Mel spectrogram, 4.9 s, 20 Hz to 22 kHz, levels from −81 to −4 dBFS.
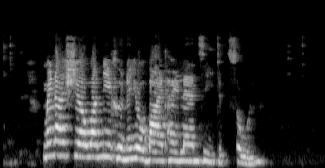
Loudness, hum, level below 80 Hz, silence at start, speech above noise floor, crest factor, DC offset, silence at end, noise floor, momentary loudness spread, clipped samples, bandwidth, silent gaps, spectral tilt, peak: -18 LUFS; none; -68 dBFS; 0.65 s; 46 dB; 14 dB; under 0.1%; 0.95 s; -64 dBFS; 11 LU; under 0.1%; 9.4 kHz; none; -4.5 dB/octave; -6 dBFS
